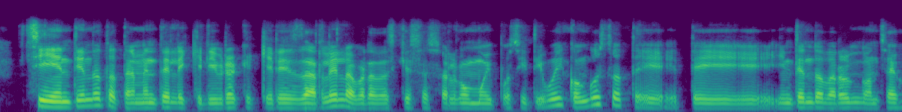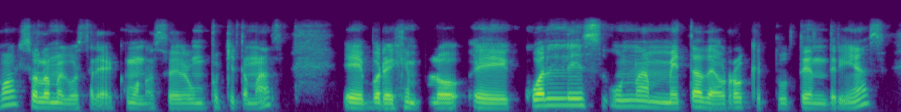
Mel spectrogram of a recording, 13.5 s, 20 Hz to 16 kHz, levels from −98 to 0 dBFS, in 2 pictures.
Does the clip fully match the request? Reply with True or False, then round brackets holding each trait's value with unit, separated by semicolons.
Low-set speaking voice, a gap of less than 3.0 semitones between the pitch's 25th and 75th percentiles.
False (125 Hz; 4.1 semitones)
